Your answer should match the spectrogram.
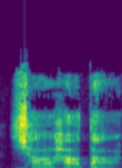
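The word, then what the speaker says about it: شهادة: 그다음에 다 샤하다 그래 이거 이거 우리 다 알아둘 필요 있어요. 한번 발음해 보실래요?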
